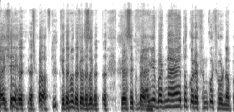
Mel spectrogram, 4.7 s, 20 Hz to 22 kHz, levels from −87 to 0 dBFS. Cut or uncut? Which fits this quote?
cut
